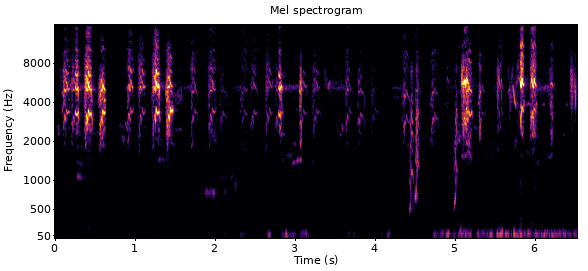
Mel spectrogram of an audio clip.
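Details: Myna chicks being fed by both parents; rapid series of high thin buzzy chirps, irregular and continuous, with a few sharp downward squawks midway and faint low rumble near the end.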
